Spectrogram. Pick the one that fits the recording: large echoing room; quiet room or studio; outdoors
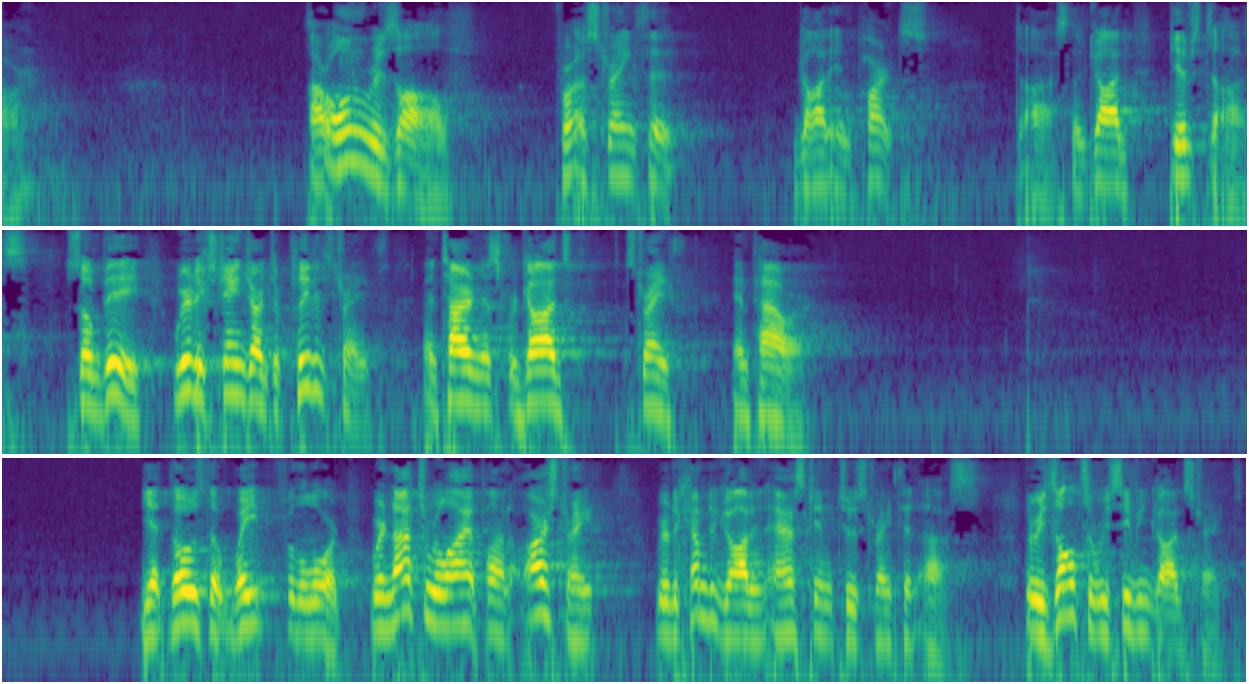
large echoing room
